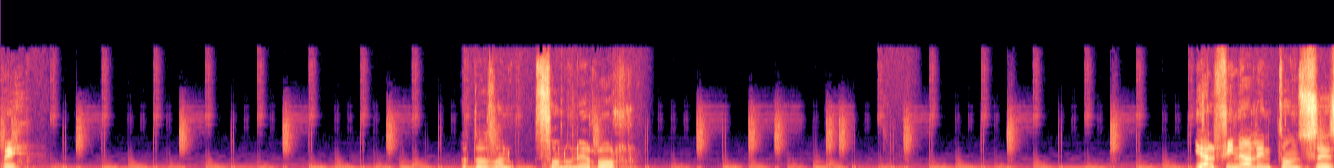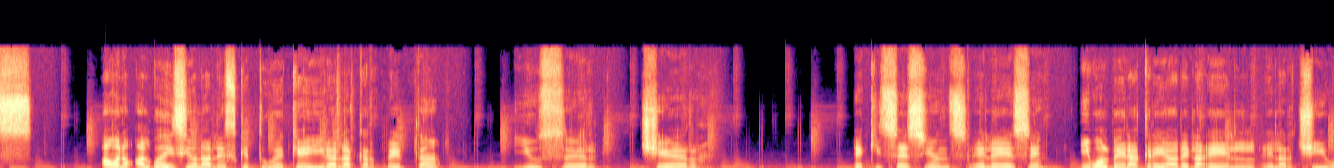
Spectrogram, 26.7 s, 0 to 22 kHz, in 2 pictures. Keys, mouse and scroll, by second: 1.4-2.9 drag, 4.0-5.7 drag, 6.3-7.2 scroll down 2, 7.2-8.7 scroll down 1, 8.7-9.6 scroll down 1, 9.6-12.0 scroll down 1, 12.0 click, 12.7 click, 16.1-23.7 typing.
